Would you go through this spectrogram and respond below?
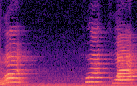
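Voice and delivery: loud, high storybook quacks; duck quack. A narrator's reading. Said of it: "ducky said".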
